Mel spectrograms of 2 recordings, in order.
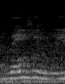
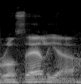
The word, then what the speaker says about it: Roselia: Oh, I thought you said Rosalina. No, Roselia. I think how you pronounce it.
